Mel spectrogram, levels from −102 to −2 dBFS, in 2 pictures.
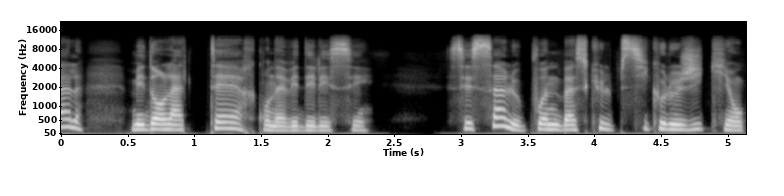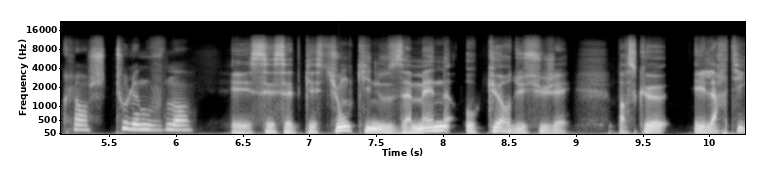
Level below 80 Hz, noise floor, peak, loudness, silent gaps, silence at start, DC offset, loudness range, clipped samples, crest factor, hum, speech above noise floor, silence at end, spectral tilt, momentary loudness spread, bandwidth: -38 dBFS; -70 dBFS; -2 dBFS; -20 LUFS; none; 0 s; 0.2%; 5 LU; under 0.1%; 18 dB; none; 50 dB; 0 s; -5 dB/octave; 10 LU; 13 kHz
